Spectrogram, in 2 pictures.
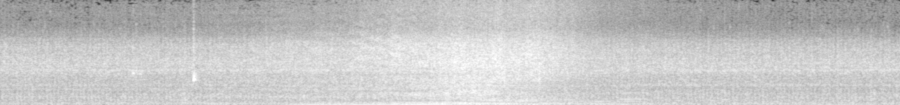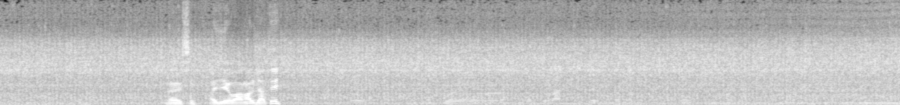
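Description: A light truck drives past close by, its engine and tyre noise swelling to a peak about six seconds in and fading away by about eight seconds, over a steady background of vehicle noise. A voice speaks briefly about fifteen seconds in.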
